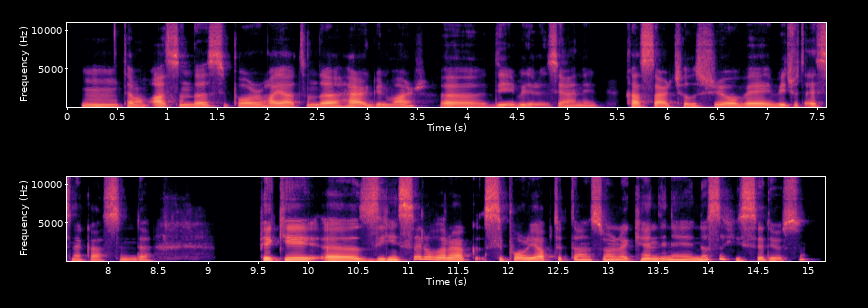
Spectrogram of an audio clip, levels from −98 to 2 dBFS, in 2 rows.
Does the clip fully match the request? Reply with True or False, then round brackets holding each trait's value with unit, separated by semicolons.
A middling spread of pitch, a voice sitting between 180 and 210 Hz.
True (4.5 semitones; 185 Hz)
